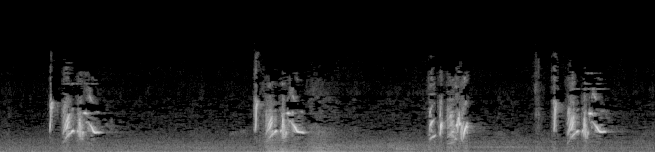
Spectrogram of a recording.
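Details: European goldfinch singing in the Wedani style: four short bursts of high, tumbling notes sliding downward, each lasting under half a second and spaced about one and a half to two seconds apart, over quiet background.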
